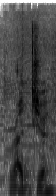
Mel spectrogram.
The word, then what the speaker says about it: Rudge: Rudge? Rudge is right, yeah.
